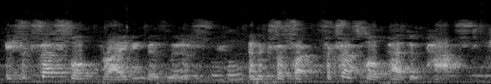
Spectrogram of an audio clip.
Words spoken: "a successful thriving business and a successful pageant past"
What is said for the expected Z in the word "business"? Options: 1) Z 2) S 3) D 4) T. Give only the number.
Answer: 1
